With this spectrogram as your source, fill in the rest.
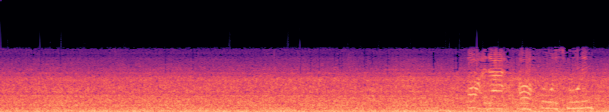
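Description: A vehicle's engine drones and its tyres rumble steadily on a motorway.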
